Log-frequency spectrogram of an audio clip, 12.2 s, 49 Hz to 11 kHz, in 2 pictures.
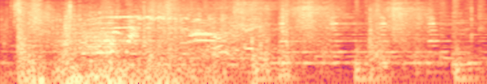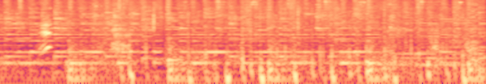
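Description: Galloping hooves clatter rapidly and continuously in Red Dead Redemption 2 during a chase on horseback, with horse whinnies and snorts, scattered gunshots and game voices mixed in.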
